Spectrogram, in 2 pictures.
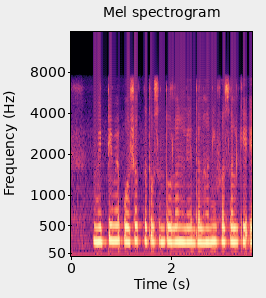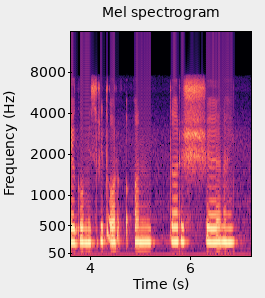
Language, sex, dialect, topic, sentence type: Magahi, female, Southern, agriculture, statement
